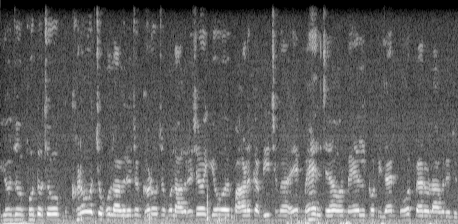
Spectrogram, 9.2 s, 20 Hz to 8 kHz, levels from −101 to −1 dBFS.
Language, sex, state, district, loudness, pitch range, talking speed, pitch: Marwari, male, Rajasthan, Churu, -14 LUFS, 170-195 Hz, 190 wpm, 180 Hz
